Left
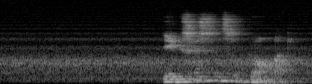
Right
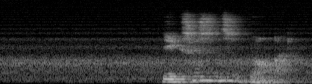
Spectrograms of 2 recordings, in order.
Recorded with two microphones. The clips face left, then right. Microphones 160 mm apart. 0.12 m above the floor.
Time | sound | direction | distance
1.6 | a man speaking | 45° right (ahead or behind) | 2 m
